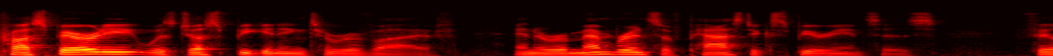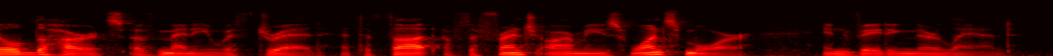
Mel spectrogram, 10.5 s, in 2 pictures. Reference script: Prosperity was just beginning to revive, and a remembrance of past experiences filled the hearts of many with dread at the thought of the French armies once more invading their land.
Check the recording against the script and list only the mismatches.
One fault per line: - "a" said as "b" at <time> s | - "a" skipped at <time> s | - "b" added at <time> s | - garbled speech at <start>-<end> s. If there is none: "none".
none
